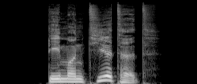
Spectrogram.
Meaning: inflection of demontieren: 1. second-person plural preterite 2. second-person plural subjunctive II
- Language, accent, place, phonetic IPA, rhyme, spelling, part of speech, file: German, Germany, Berlin, [demɔnˈtiːɐ̯tət], -iːɐ̯tət, demontiertet, verb, De-demontiertet.ogg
